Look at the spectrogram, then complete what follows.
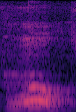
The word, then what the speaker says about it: ngu: The word for snake in Thai is ngu, which is an NG sound, a diphthong, which is two consonants together that you pronounce from the back of your throat.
